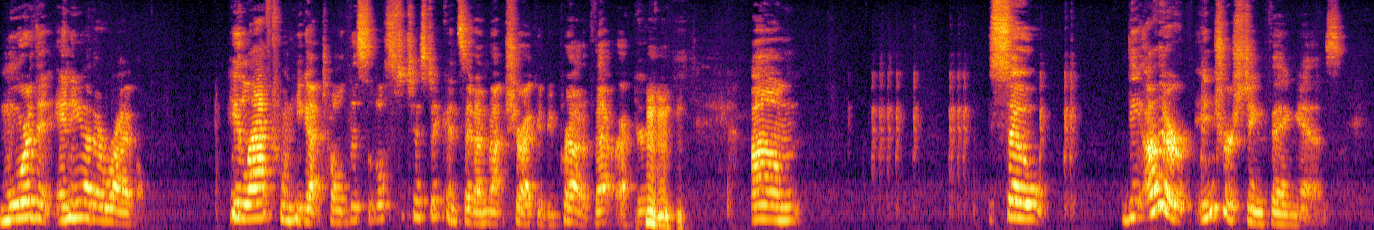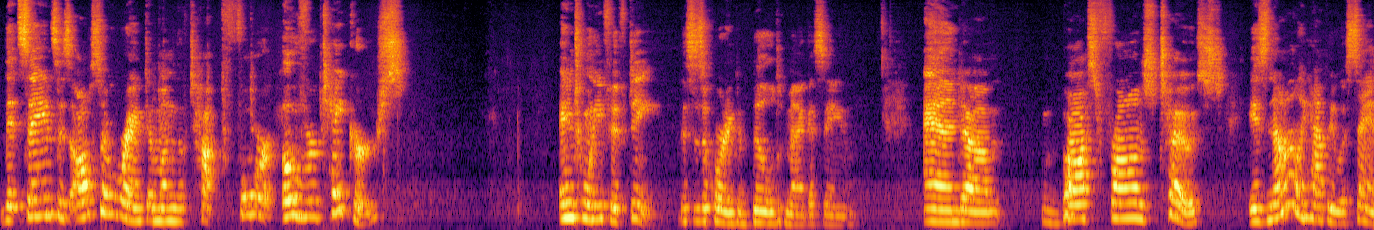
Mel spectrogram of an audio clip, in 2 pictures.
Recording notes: This week our sound quality isn't what we like it to be. This is the second show we recorded with our new podcast rig, and without realizing it an important setting was off resulting in a show that doesn't sound as clean as we want it to be.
